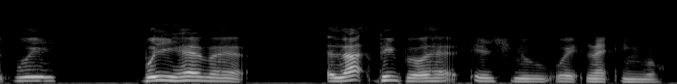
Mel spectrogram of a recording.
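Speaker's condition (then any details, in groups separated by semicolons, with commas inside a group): Cerebral palsy; from birth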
